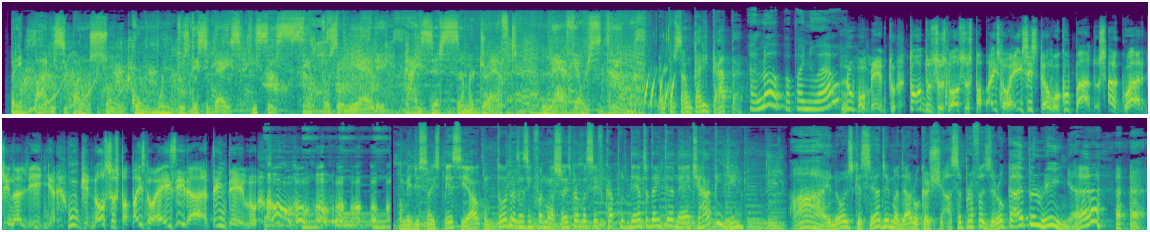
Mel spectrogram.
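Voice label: Brazilian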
